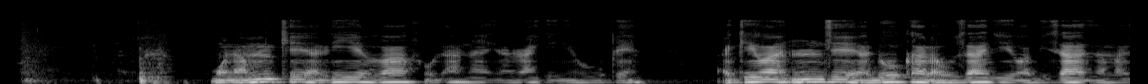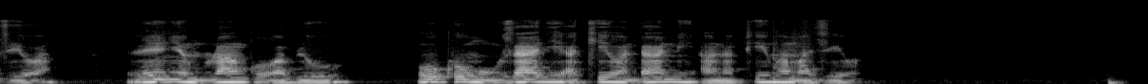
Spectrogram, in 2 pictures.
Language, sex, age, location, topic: Swahili, male, 18-24, Dar es Salaam, finance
